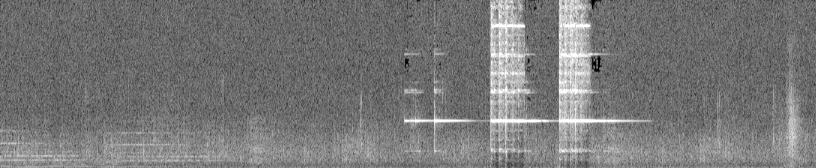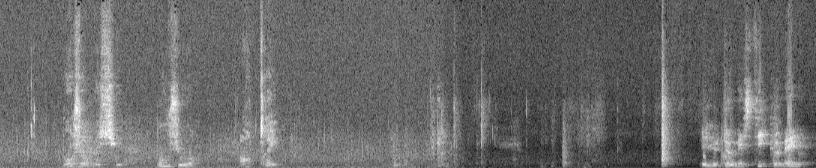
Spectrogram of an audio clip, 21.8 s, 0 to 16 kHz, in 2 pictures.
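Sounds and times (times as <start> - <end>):
hissing noise: 0.0 - 21.7
chime tones: 5.4 - 8.8
doorbell ringing: 5.4 - 8.8
speech: 12.0 - 14.7, 20.2 - 21.7.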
